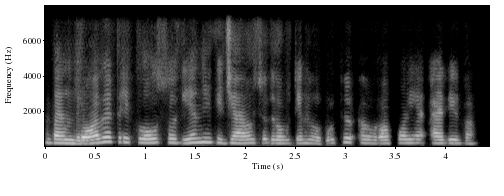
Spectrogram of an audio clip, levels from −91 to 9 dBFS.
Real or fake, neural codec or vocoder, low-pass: fake; codec, 16 kHz, 1 kbps, FreqCodec, smaller model; 7.2 kHz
